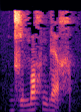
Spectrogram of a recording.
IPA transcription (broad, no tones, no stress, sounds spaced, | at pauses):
d͡ʑ i m ɔ χ n d ɛ χ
